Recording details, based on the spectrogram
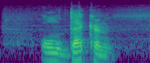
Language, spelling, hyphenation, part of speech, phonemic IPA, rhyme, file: Dutch, ontdekken, ont‧dek‧ken, verb, /ɔnˈdɛ.kən/, -ɛkən, Nl-ontdekken.ogg
- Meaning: to discover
